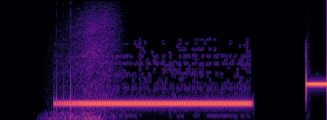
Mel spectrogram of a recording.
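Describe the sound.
Telephone tones for a call-in hotline: a long, steady hum-like tone holds for about two seconds, then stops, and after a short silence a higher, steady tone begins.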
